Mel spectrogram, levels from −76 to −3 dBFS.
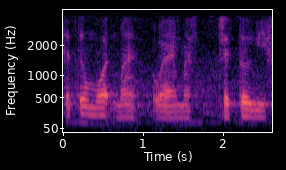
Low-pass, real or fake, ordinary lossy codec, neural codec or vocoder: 3.6 kHz; real; AAC, 24 kbps; none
